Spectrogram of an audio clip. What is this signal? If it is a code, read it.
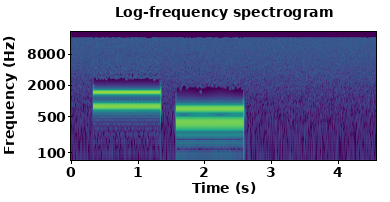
Aircraft SELCAL, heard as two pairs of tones. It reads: KS-CJ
